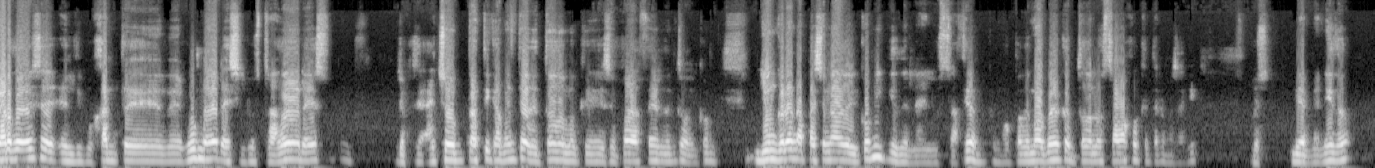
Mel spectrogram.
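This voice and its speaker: Speaking fairly quickly with a medium pitch, a man has a dark, mellow tone, fairly even intonation and big swings in loudness, recorded with a dry, close sound and no echo. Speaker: radio host. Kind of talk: radio interview.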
